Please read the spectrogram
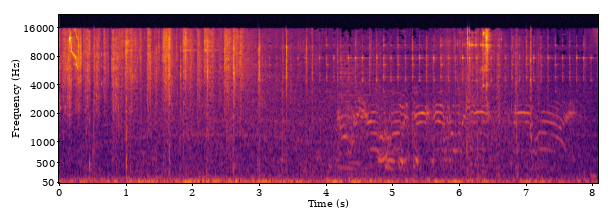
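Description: Cartoon sound effects: quick running footsteps over a steady low rumble, then, about halfway through, a flurry of short high squeaks.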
